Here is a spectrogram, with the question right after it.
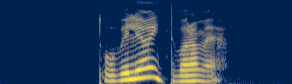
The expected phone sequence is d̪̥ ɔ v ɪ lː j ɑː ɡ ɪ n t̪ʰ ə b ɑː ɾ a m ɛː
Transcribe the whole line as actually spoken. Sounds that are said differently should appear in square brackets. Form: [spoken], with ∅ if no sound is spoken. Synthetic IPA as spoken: d̪̥ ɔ v ɪ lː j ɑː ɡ ɪ n [t̪] ə [v] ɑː ɾ a m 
